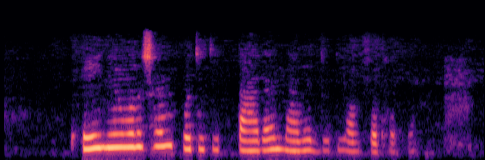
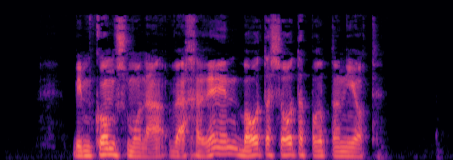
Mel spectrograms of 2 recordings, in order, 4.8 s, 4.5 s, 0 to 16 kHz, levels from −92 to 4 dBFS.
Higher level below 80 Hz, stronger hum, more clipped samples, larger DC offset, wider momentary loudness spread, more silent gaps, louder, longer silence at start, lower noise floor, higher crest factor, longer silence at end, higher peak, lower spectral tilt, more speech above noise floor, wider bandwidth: second, -68 dBFS vs -56 dBFS; neither; neither; neither; first, 19 LU vs 6 LU; neither; first, -15 LUFS vs -24 LUFS; about the same, 0.8 s vs 0.75 s; about the same, -69 dBFS vs -72 dBFS; about the same, 16 dB vs 20 dB; first, 0.9 s vs 0.75 s; first, -2 dBFS vs -6 dBFS; about the same, -6 dB/octave vs -5 dB/octave; first, 53 dB vs 48 dB; second, 7.6 kHz vs 11.5 kHz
